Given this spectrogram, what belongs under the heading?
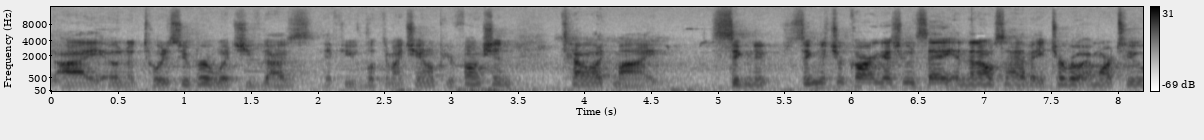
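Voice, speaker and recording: A man's voice: fairly low pitch, sharp tone, roomy sound, a little hiss or hum, low-quality recording. A man with a stuffy, allergy-blocked voice, talking casually about cars as a guest on a vlog, rambling and correcting himself. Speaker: guest car enthusiast.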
